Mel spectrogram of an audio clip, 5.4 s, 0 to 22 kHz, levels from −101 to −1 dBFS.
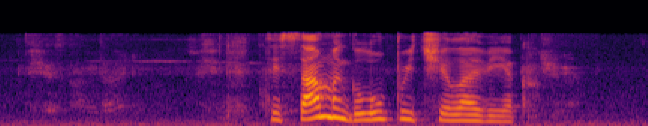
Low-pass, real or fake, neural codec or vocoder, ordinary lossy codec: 7.2 kHz; real; none; none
